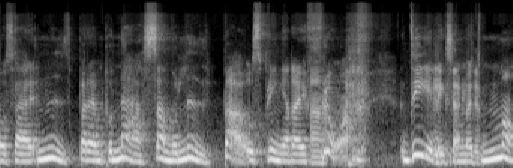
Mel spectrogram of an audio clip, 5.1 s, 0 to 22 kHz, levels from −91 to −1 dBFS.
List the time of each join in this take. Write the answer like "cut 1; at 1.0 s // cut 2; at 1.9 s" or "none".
none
